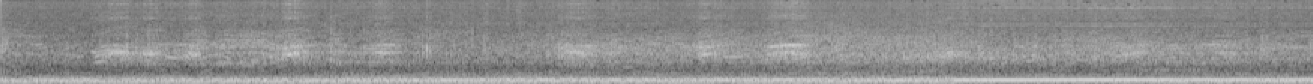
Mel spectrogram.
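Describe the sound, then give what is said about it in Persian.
A steady, loud low engine rumble drones throughout, like a vehicle travelling along the Kermanshah road during a nationwide truck drivers' strike, with a slight rise in tone near the end and faint indistinct voices in the background. “جاده کرمانشاه با کامیران اتصاب سراسری کامیون دارم.”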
